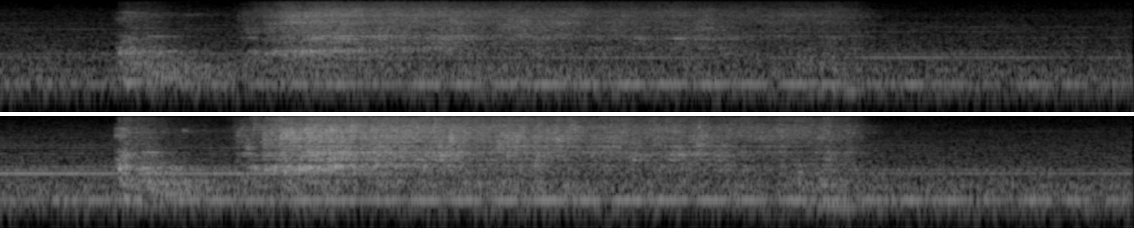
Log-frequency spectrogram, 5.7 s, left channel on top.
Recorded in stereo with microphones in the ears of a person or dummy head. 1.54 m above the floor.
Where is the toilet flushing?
50° right (ahead or behind), 3 m.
